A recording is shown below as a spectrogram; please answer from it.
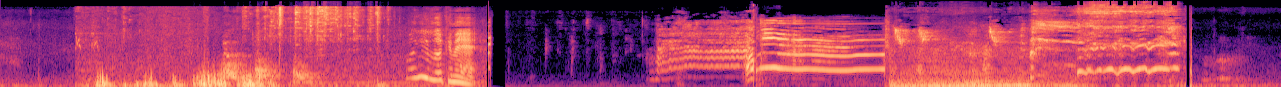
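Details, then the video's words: Domestic cat caterwauling in drawn-out, wavering harmonic cries that bend up and down, broken by bursts of noisy scuffling and human speech. "Cat Fight"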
